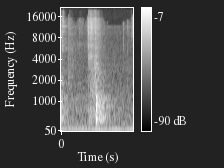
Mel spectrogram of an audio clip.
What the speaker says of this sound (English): Chopping it up into regular, exact sizes preferably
